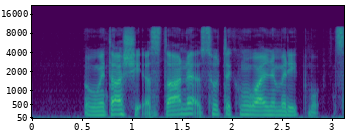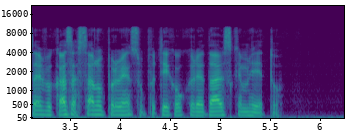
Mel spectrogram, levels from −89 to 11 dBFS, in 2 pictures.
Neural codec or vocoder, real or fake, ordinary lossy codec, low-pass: autoencoder, 22.05 kHz, a latent of 192 numbers a frame, VITS, trained on many speakers; fake; none; 9.9 kHz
